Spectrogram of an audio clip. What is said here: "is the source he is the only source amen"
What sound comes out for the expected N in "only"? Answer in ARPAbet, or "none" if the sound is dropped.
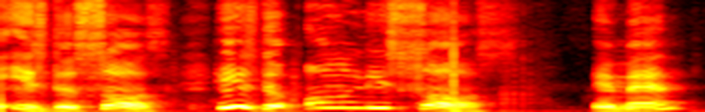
N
